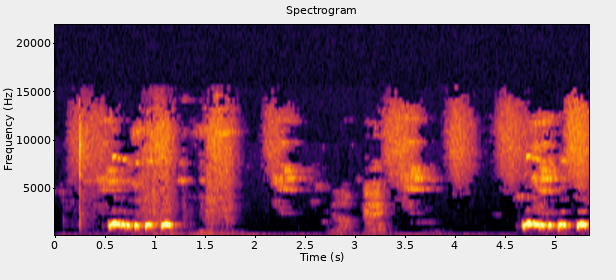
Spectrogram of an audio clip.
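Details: Local zebra dove singing in a dense, clear 'crystal' style suited to luring. A rapid rolling phrase of bubbly coos opens the recording, people talk in the pause, and the same trilled coo phrase returns at the end.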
